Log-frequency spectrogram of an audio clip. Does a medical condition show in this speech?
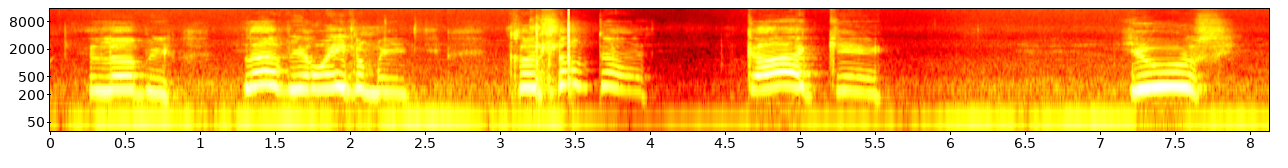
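Yes: cerebral palsy.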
